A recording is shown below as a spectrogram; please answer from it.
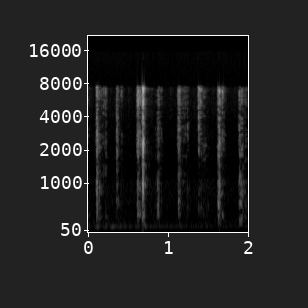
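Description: Tarot cards being shuffled by hand: a quick, slightly uneven run of light clicks, about four or five a second, with one sharper snap near the start.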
